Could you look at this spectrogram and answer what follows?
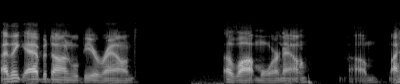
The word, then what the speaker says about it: Abaddon: Abaddon. Right? Yep. Am I saying it right? – Yeah.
